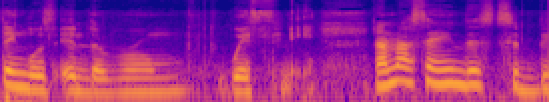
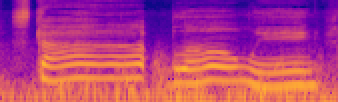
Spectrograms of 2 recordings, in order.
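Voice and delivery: drawn-out, higher mock order; mock command; 4 semitones higher, much slower than usual. Podcaster playfully scolding the wind, drawn-out mock command. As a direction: stretch each word out at the wind.

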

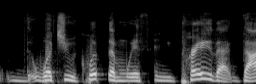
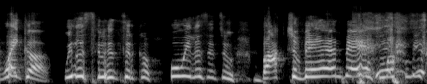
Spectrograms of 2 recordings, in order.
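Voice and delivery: put-on kid voice; 8 semitones higher than usual. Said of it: "the kids like".

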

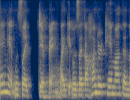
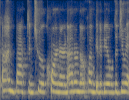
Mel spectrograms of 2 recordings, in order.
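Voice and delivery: fast, higher, hammed-up panic; mock panic; 7 semitones higher, much faster than usual. Telling a friend she loves being cornered, fast mock panic. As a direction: rattle it off like you're cornered, half joking. Mocking her own thrill of panic.

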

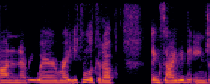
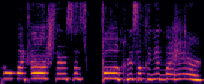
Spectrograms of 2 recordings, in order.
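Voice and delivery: much higher, panicked and squealing; freaking out. Retold or imitated. Retelling her panic about a bug in her ponytail: high squealing freak-out. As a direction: shriek it like something is crawling in your hair. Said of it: "was freaking out".

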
